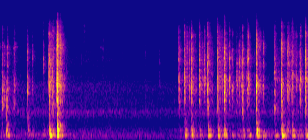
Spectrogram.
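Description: Typing on a computer keyboard: a few keystrokes in the first second or so, a pause of about two seconds, then a quick, steady run of keystrokes.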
